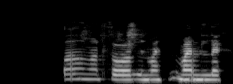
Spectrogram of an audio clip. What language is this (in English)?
Icelandic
